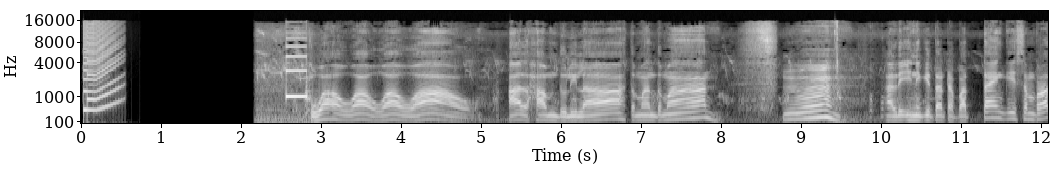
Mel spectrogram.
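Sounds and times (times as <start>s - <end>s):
faint outdoor background: 2.2s - 12.0s
short high electronic beep: 2.6s - 2.9s
man calling out: 2.8s - 8.0s, 8.8s - 10.8s.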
